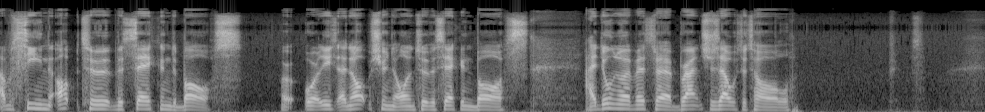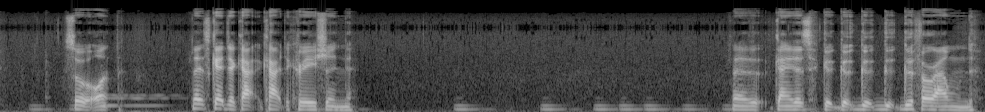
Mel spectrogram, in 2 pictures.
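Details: Adult male gameplay narrator who says he has a stammer he cannot control, particularly on words starting with m and w; repeated words audible; stuttering.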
